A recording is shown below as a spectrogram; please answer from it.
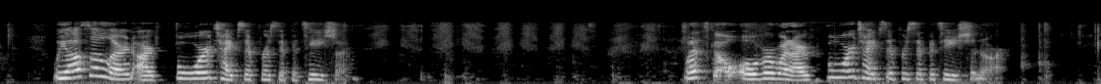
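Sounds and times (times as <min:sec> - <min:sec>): whiteboard eraser rubbing: 0:03.5 - 0:07.2.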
